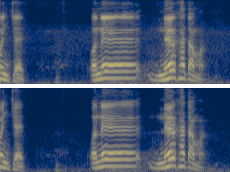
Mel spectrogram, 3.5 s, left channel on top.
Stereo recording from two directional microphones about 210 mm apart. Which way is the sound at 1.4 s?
25° right (ahead or behind).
